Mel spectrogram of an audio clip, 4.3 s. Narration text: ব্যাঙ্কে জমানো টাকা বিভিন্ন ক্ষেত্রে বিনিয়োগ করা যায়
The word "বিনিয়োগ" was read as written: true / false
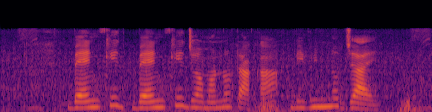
false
